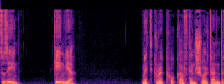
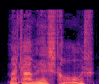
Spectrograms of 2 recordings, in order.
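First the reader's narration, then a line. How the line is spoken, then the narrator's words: Submissive murmur. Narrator (German): murmelte unterwürfig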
